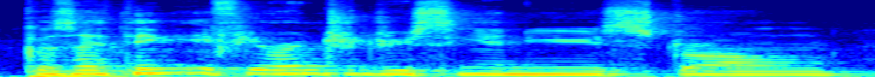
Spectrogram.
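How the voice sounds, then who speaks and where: A young man co-hosting a casual film chat, thinking aloud and giving his own opinions in a measured way. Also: fairly high pitch. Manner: measured, thinks out loud, offers personal opinions. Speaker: podcast co-host. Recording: roomy echo.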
